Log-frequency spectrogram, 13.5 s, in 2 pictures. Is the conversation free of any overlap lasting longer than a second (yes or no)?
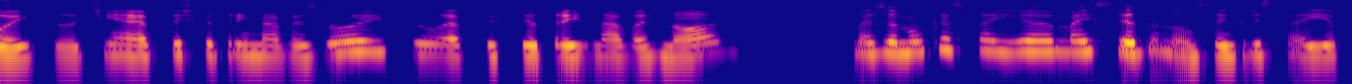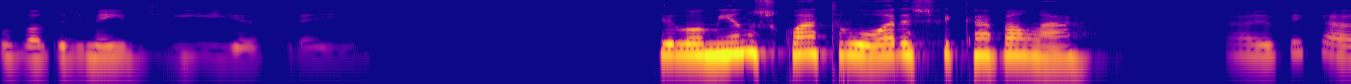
yes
